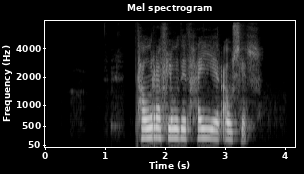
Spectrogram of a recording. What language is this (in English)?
Icelandic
